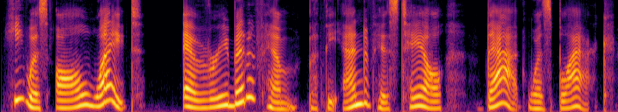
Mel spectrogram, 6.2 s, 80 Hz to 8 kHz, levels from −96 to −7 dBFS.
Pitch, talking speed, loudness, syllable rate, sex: 235 Hz, 165 wpm, -18 LUFS, 4.0 syllables/s, female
